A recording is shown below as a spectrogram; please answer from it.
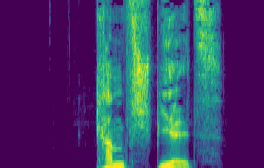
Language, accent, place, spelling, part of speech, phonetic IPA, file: German, Germany, Berlin, Kampfspiels, noun, [ˈkamp͡fˌʃpiːls], De-Kampfspiels.ogg
- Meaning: genitive of Kampfspiel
